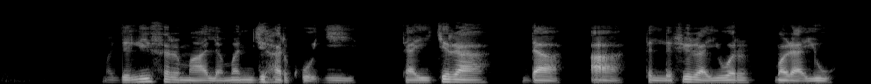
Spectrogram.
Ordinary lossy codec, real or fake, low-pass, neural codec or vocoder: none; real; none; none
